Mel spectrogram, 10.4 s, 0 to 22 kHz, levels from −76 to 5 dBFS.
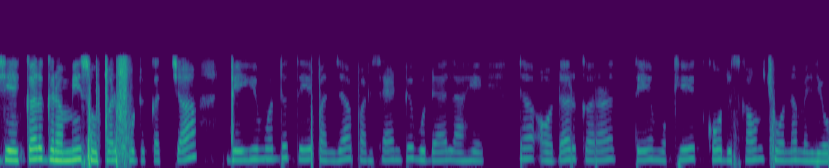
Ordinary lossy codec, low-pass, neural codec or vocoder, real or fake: none; 5.4 kHz; codec, 16 kHz in and 24 kHz out, 1 kbps, XY-Tokenizer; fake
